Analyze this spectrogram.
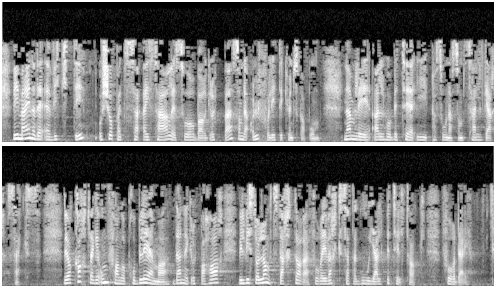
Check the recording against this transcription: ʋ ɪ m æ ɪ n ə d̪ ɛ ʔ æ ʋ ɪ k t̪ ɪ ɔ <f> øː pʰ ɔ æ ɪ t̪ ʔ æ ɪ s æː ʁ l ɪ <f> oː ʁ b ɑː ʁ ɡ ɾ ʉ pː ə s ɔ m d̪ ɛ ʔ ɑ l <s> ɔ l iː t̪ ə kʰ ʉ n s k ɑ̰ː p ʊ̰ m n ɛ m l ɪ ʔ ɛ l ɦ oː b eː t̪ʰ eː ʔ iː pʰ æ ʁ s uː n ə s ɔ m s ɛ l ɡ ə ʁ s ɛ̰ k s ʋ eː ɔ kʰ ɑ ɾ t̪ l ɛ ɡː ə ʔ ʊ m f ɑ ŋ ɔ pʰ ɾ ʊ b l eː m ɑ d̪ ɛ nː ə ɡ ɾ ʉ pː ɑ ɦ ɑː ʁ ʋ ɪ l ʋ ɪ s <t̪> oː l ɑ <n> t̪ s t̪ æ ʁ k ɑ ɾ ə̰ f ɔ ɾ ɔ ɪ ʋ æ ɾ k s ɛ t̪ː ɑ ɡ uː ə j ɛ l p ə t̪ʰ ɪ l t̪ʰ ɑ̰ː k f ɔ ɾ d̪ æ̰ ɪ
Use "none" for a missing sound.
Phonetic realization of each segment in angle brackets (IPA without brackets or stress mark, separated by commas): ʃ, s, f, t̪, ŋ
